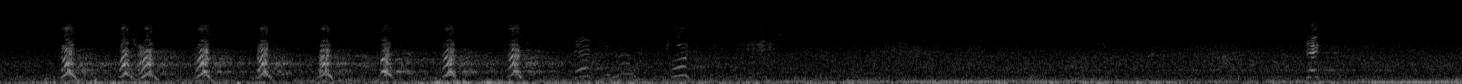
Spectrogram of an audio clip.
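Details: German Shepherd Stryder during his IPO1 protection routine at a trial, scoring 95 of 100 points: about eight sharp, loud barks in quick succession over the first five seconds, then fainter yelps and voices over a low background rumble.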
